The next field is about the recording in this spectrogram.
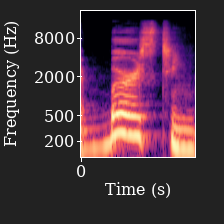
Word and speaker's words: bursting: Então, olha, bursting com with. Como você não pronuncia a letra G, você vai juntar pelo aquele som de NH.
